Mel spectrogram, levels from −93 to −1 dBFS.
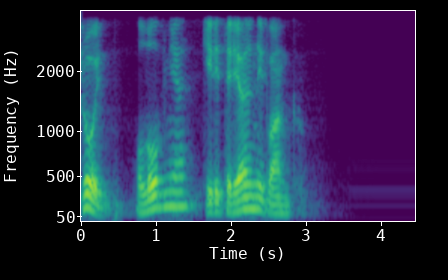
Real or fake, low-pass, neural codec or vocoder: fake; 3.6 kHz; codec, 16 kHz, about 1 kbps, DyCAST, with the encoder's durations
